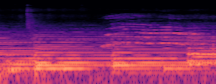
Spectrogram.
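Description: Grand piano playing sustained chords, joined about a second in by a high voice holding a wavering note that ends just before the close.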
